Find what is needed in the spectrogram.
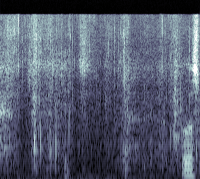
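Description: A few soft footsteps on wood-chip mulch, with faint rustling of frost-cloth row cover being handled.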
